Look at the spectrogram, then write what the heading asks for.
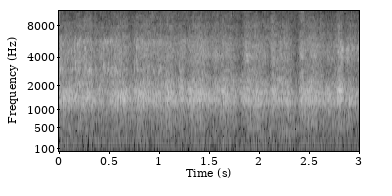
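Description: A flock of ducks quacks in a village setting, a dense, continuous chorus of overlapping calls that is noisy and fairly close throughout.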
